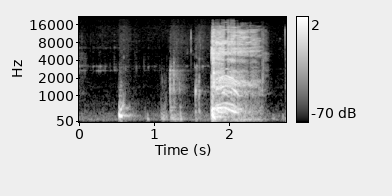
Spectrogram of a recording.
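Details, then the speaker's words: Adult man coughs while holding a drink in his mouth, giving a muffled, sputtering, odd wet burst: cough. "the [ __ ] was that sound I had to cough but I had a drink in my mouth God I make some weird noises"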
